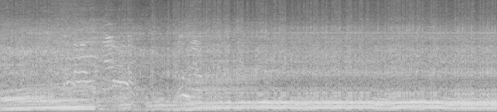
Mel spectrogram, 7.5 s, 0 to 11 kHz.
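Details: 150cc full-suspension go-kart single-cylinder engine after revival, throttle being adjusted: small buzzing at steady mid pitch that dips, settles and holds; normal running.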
